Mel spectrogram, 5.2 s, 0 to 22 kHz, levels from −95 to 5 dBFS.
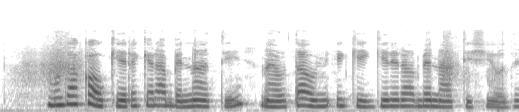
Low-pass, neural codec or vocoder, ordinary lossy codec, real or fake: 7.2 kHz; none; none; real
